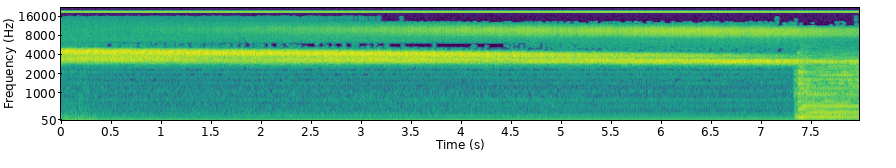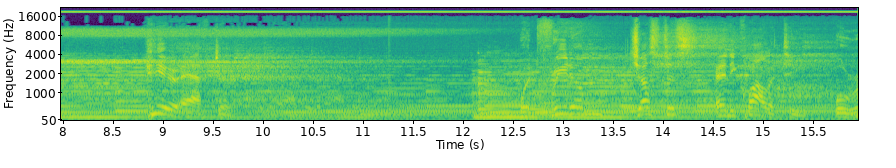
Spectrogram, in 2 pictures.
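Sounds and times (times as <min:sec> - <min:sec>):
crickets chirping: 0:00.0 - 0:15.9
fuller lower tonal sound: 0:07.4 - 0:15.9
speech: 0:09.4 - 0:09.9, 0:12.6 - 0:15.9.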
